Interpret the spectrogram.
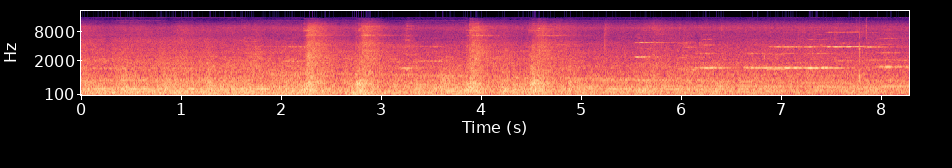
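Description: JR Joban Line commuter electric train running slowly along the platform with a steady rumble. Its wheels click over rail joints several times in the first half, and thin high-pitched wheel squeals follow in the second half.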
